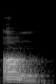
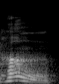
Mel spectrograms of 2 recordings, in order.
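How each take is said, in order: First: The name starts with a vowel sound. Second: The name starts with an H sound. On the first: The speaker calls it right. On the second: The speaker calls it wrong.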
